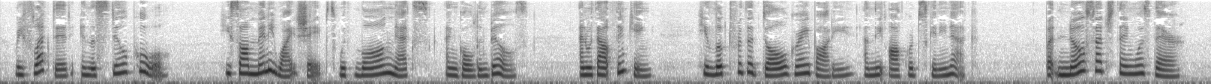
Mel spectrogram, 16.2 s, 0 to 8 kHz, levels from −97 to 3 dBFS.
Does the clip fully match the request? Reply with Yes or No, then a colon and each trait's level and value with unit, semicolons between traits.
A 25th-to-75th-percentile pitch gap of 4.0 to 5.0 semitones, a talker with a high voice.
Yes: average, 4.6 semitones; high, 225 Hz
